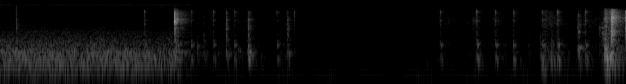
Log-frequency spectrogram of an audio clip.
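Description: A faint steady car-engine hum for about the first two seconds, then a sharp click and faint, irregular typing clicks: sparse at first, a gap of about a second, then quicker near the end.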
